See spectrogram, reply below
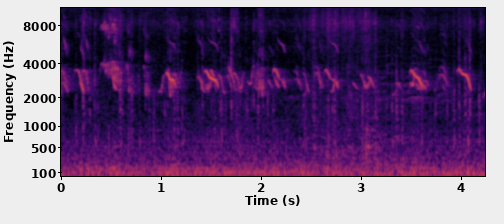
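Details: Chicks of domestic chicken giving clear high peeps, each note a short downward slur, several per second, steady low hum underneath.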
